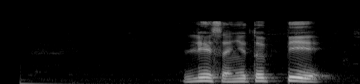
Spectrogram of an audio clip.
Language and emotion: Russian, angry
